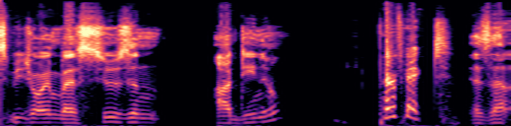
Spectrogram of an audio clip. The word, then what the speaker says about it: Audino: we are pleased to be joined by Susan Audino perfect is that unpronounced that right perfect what's the Origins on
